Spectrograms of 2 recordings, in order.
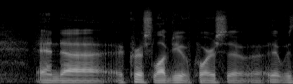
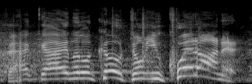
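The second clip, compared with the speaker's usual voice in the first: high, loud, laughing mock Farley yell; Chris Farley shouting; 14 semitones higher, 5 dB louder than usual. Pal acting out Farley cheering himself on, a high laughing yell. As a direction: bellow it like Farley through laughter. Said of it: "He goes".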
